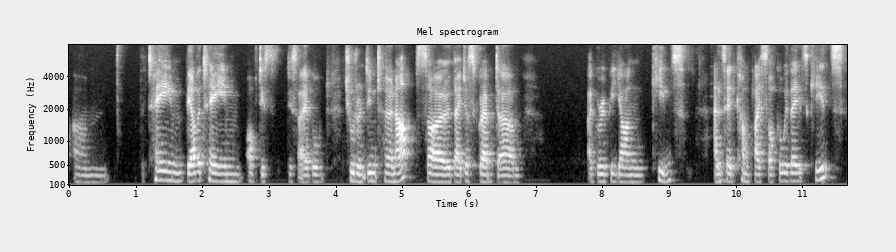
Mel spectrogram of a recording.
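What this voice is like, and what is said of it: Strong Australian accent. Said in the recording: “the Australian accent is so strong ... are you from Australia?”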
